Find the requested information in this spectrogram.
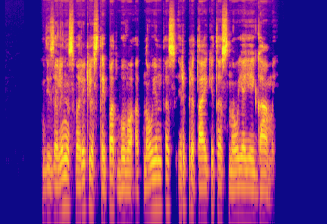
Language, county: Lithuanian, Vilnius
